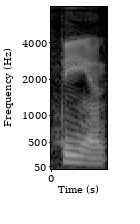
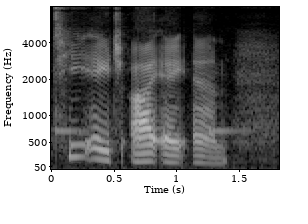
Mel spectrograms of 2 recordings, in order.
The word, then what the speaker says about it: Thian: And yes, I call his name Thean. It's spelled T-H-I-A-N. I prefer to call it Thean. I mean, I don't know. People are saying, like, well, shouldn't it be Thian, like Brian? No, I call it Thean.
